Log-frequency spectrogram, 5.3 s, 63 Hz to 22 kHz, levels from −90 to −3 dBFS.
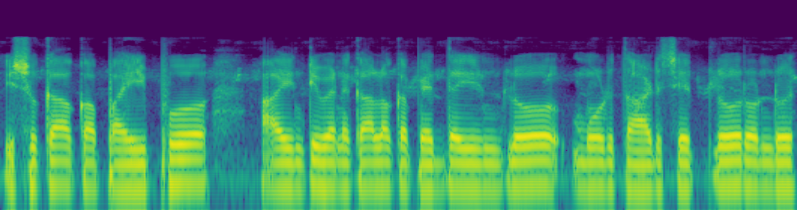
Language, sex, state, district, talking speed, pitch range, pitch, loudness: Telugu, male, Andhra Pradesh, Anantapur, 160 wpm, 115-125 Hz, 120 Hz, -12 LUFS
